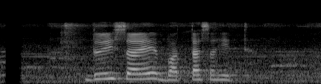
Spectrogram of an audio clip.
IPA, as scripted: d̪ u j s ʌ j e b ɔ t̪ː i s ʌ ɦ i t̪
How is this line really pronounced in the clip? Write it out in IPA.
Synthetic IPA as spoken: d̪ u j s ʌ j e b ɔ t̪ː a s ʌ ɦ i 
